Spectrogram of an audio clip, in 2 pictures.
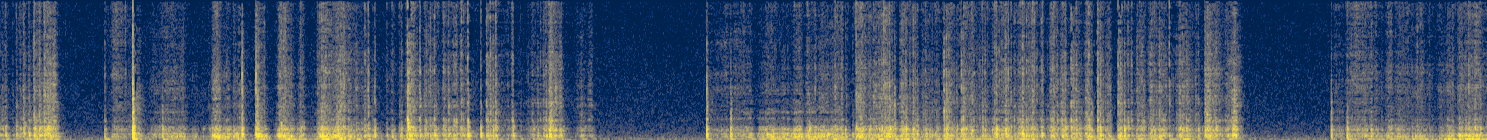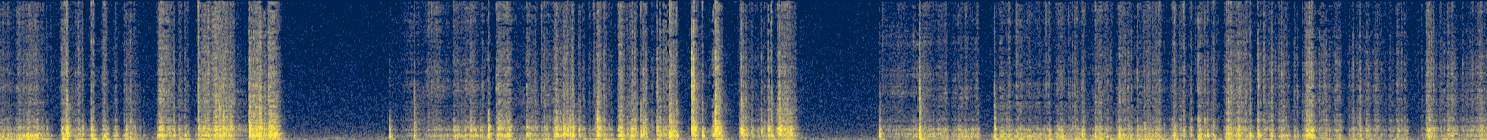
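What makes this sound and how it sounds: Long pink nails scratch repeatedly across the grained surface of a flat, light, solid wooden board. Dense, rapid scratching comes in sustained bursts, separated by a few brief silent pauses. The sound is mostly midrange with a dry, close texture.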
